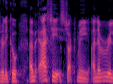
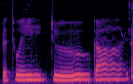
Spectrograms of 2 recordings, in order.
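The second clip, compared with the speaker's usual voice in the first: sing-song; 8 semitones higher, much slower than usual. Acted. Jokey drawn out tagline.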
